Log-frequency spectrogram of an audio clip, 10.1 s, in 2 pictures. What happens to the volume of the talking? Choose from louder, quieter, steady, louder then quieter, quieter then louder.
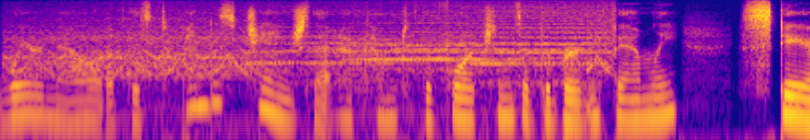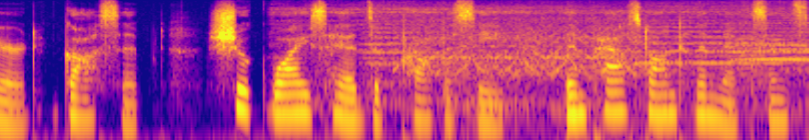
louder.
